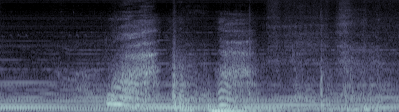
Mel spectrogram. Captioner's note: grunting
